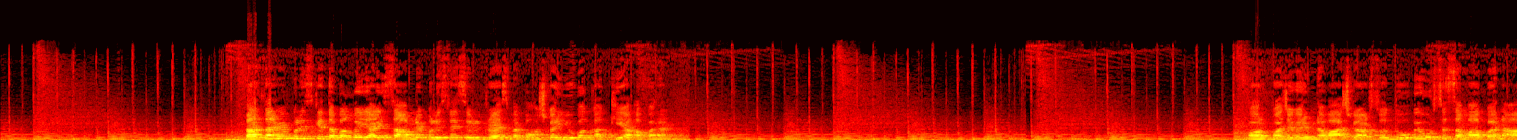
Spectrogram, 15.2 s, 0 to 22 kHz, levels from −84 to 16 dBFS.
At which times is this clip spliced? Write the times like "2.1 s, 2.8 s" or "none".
1.9 s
